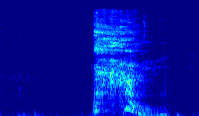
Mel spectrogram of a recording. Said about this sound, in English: Keep all the coughs, Miles. Let the people know how distraught I am. Don't remove any of the coughs.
